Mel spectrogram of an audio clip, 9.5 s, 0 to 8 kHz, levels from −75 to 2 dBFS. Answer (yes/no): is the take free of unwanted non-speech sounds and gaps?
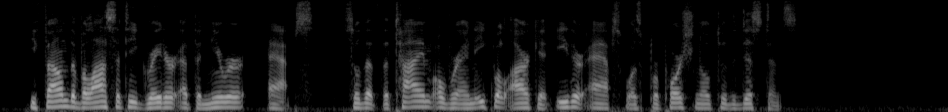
yes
